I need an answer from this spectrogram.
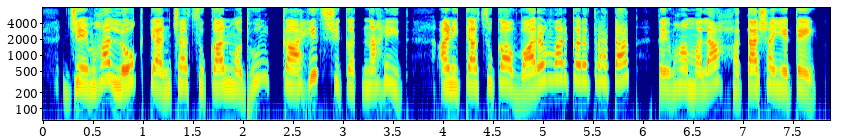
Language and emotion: Marathi, angry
